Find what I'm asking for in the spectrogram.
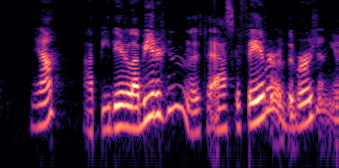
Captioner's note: speaking in Spanish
